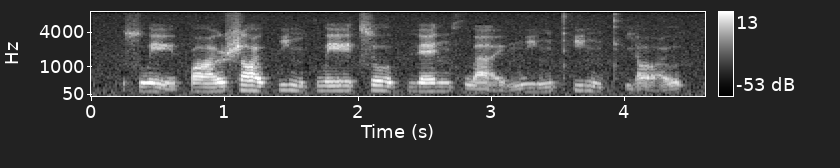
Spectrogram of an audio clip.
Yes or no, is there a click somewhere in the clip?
no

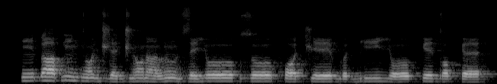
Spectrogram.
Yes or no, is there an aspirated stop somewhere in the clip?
no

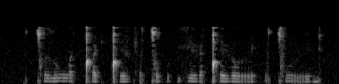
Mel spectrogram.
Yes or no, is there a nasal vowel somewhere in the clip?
no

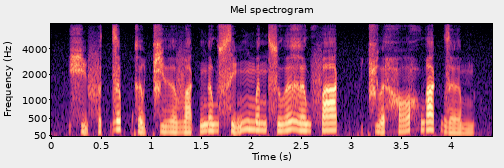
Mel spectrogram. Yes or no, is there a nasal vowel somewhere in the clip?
no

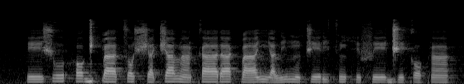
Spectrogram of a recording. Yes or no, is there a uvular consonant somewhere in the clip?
no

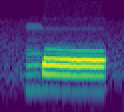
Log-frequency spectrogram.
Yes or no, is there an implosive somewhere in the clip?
no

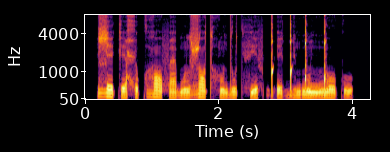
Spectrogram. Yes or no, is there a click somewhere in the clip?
yes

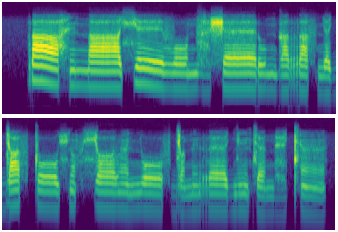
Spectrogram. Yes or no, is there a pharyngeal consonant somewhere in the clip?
no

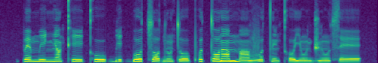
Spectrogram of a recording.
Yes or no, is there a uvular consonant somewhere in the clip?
no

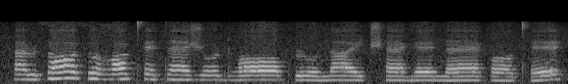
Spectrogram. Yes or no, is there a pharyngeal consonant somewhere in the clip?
no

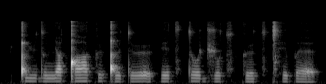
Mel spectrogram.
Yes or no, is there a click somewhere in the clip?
yes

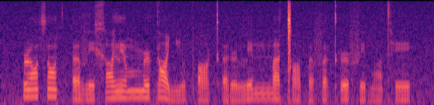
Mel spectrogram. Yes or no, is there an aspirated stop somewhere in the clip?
yes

